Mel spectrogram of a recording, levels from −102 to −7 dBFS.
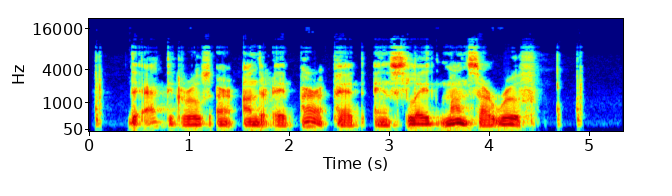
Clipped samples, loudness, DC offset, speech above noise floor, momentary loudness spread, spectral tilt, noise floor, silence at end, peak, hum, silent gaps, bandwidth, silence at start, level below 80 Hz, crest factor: under 0.1%; -15 LUFS; under 0.1%; 20 dB; 19 LU; -4.5 dB/octave; -35 dBFS; 0.4 s; 0 dBFS; none; none; 9.4 kHz; 0.05 s; -52 dBFS; 16 dB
